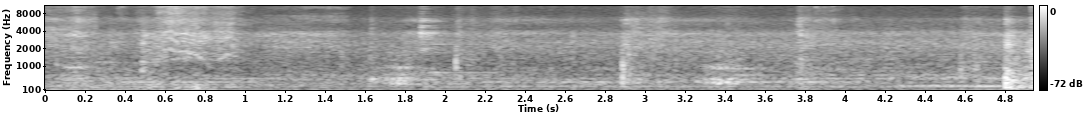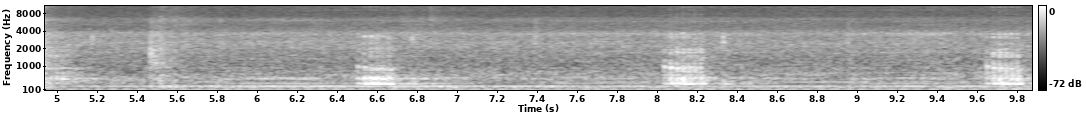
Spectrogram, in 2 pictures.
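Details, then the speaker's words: 1966 Ford Galaxie 500 convertible during restoration, wiper motor test: steady motor hum with a squeaky creak every couple of seconds as the wipers sweep; owner suspects the arm pivots are rubbing and may lubricate them. "sounds like something's rubbing on maybe I'll lubricate those the pivots on the arms but it works"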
